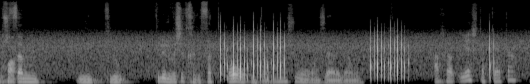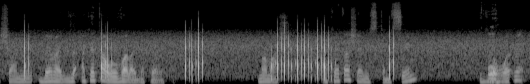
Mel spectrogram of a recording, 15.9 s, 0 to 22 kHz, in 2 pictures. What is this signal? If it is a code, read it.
Pulse dialling, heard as clicks on a phone line, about 10 pulses a second, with speech in Hebrew. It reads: 0 6 1 1 2 3 0 1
